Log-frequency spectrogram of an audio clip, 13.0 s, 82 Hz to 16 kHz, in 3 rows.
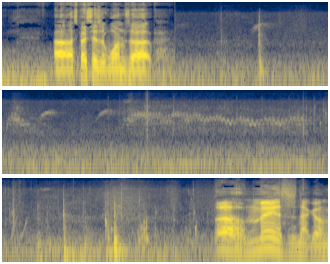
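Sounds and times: faint steady hum: 0.0 - 13.0
water washing along kayak hull: 6.0 - 12.8.

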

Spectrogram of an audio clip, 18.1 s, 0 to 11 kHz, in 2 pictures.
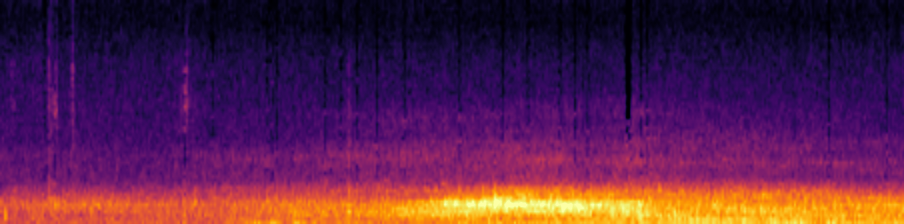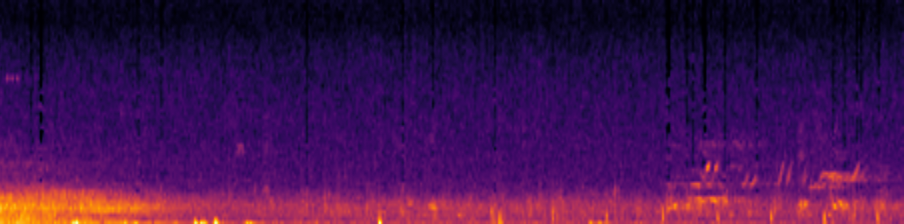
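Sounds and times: vehicle driving past: 2.1 - 11.0.

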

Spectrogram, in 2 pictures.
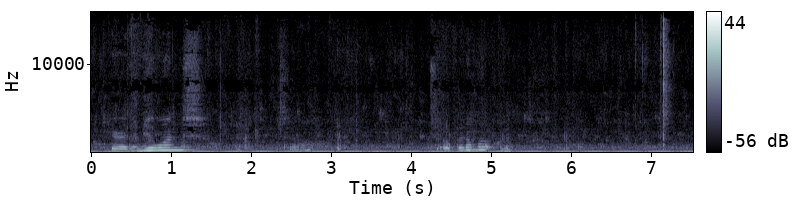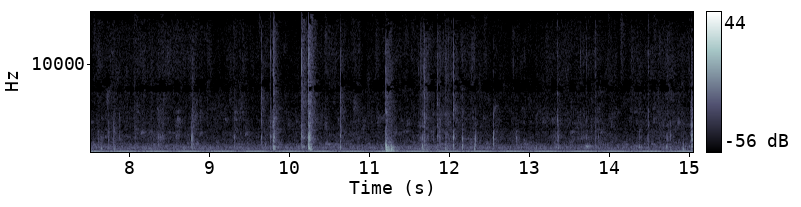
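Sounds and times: steady low hum: 0.0 - 15.0
plastic bag crinkling: 11.4 - 15.0.

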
